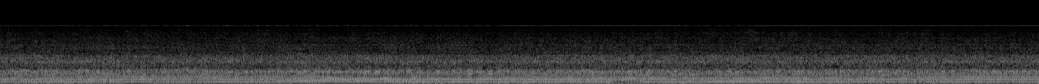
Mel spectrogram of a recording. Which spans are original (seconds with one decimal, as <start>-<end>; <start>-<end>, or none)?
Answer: 0.0-0.7; 5.0-6.8; 7.6-10.4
